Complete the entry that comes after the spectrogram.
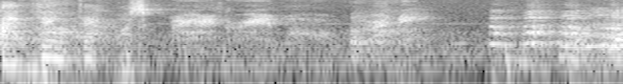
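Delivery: awed, hushed whisper with a laugh. Retold or imitated. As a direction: breathe it out in awe. Brother whispering about the ghost.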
